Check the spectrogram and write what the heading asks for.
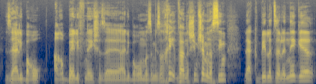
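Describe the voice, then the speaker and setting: A man's voice: medium pitch, no echo, clean studio sound. An Israeli man in casual podcast conversation as a co-host, talking colloquially and insistently, often repeating himself for emphasis.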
